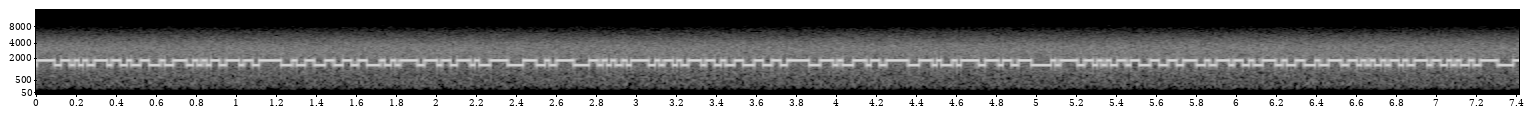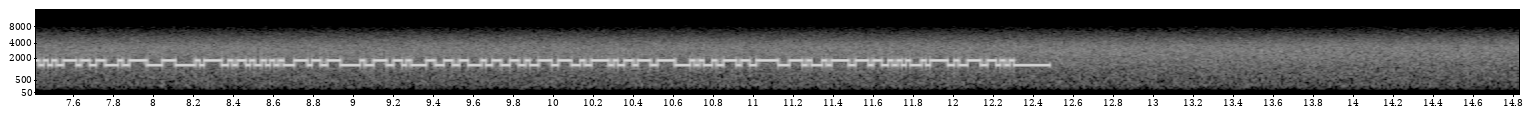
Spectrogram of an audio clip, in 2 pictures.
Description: TTY/TDD text telephone tones (45.45 baud Baudot), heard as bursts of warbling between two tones, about 400 Hz shift, 1600 Hz centre. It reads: … WAS TWICE HONORED WITH THE MERLIN AWARD FOR COMEDY MAGICIAN OF THE YEAR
